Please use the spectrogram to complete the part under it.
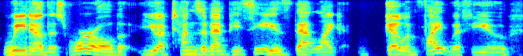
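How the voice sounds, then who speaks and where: Man, medium pitch, casual storytelling chat, rambling, filler-heavy, muffled lo-fi sound. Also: measured pace. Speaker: tabletop game master. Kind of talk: casual chat, recounting game sessions. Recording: dull, lo-fi sound.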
